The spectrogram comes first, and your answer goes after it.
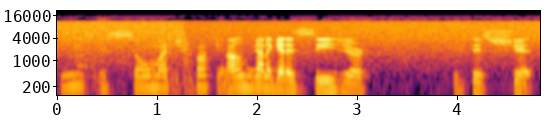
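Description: A man's voice: a little high, a little slow. A young man commentating on his horror game playthrough, muttering and swearing to himself. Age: young adult. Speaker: gaming streamer. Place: indoors at a gaming desk. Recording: noticeable background hiss.

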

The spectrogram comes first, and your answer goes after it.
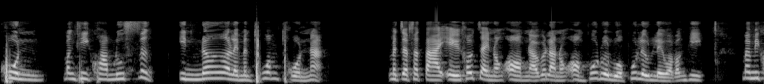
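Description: A woman's voice: fairly high pitch, fairly bright tone, muffled recording. A woman hosting her own fan channel, chatting playfully to viewers and to herself in a casual solo vlog.

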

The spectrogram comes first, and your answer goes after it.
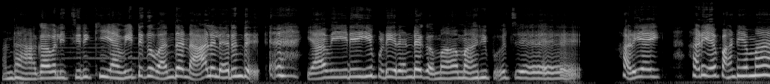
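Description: A woman's voice: very high voice, a bit bright, dry recording, clean studio sound. A woman voicing a melodramatic old village grandmother in a cartoon, lamenting her fate. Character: wailing old village grandmother, dramatic and self-pitying. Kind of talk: cartoon family drama dubbing.

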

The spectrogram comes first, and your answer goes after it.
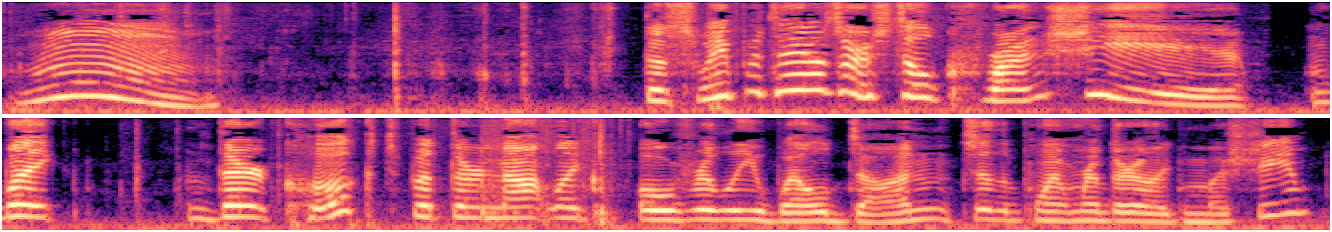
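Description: Unhurried and sing-song, her slightly high, somewhat bright voice carries a casual food review recorded in a parked car. The twenty-something vlogger films on a dashboard phone camera and leans on "like" and "um" as she chats.

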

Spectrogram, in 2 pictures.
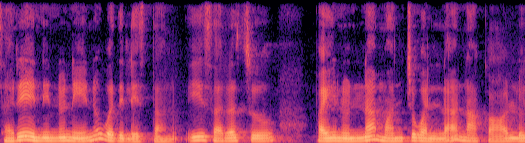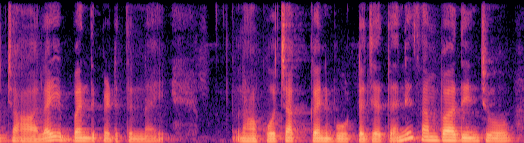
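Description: A woman's voice: deep voice, a little slow, mellow. Woman voicing a bossy royal swan. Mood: demanding. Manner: bossy, making threats.

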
